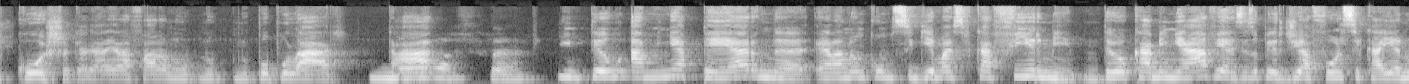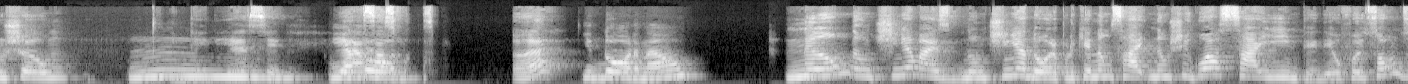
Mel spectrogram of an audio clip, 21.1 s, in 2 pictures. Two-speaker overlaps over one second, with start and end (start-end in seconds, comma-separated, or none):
11.8-13.6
